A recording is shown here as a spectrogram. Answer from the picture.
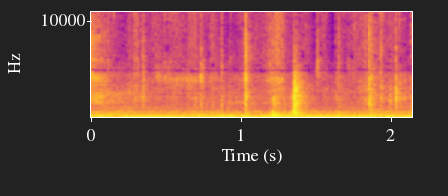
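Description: Light handling noise: a few soft clicks and taps near the middle, over a low steady hum.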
